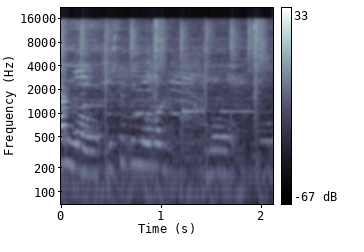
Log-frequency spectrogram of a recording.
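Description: Voices talking, over background music with steady low notes.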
